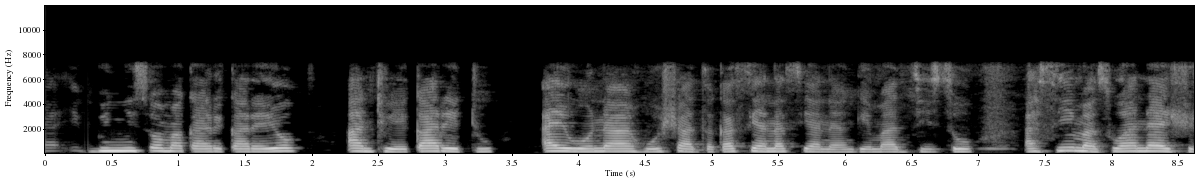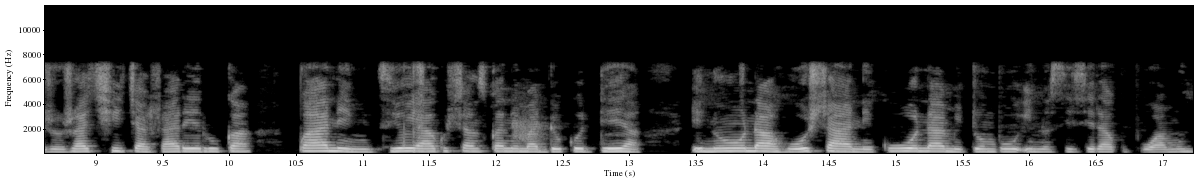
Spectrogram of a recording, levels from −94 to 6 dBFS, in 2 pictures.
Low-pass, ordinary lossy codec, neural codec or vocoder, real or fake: 7.2 kHz; MP3, 96 kbps; none; real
